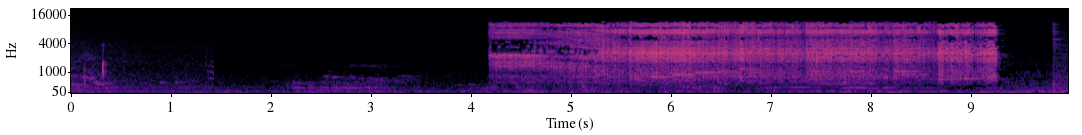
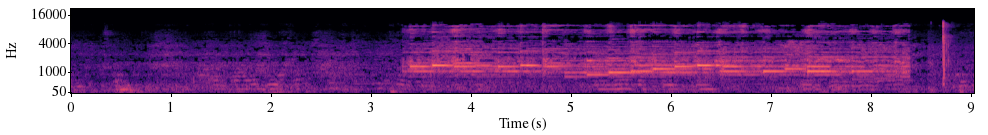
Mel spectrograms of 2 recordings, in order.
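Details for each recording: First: Smartwatch rated waterproof to 1 m for 30 minutes, after falling into a pool, powered on while charging: its small speaker, also used for calls, gives about five seconds of harsh, buzzy, garbled hiss with nothing understandable, water-damaged and broken. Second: Phone smartwatch after pool water damage, speaker replaced, reassembled and powered on while charging: bright, clean startup melody with no crackle, buzz or distortion; new speaker works as it should. Normal speaker startup tune.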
